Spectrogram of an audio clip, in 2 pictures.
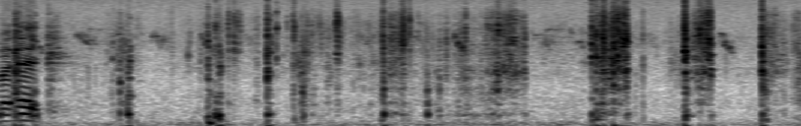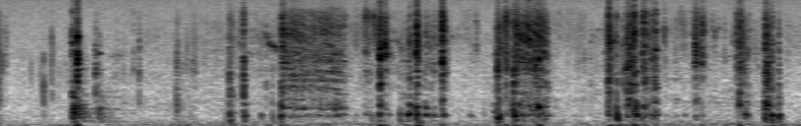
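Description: Wet loam mortar being mixed in a metal drum, worked by a gloved hand and then stirred with a wooden paddle: irregular squelches and knocks against the drum. Voices talk in between.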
